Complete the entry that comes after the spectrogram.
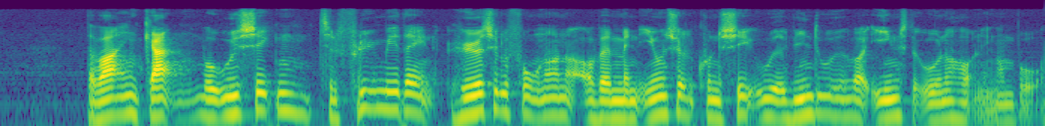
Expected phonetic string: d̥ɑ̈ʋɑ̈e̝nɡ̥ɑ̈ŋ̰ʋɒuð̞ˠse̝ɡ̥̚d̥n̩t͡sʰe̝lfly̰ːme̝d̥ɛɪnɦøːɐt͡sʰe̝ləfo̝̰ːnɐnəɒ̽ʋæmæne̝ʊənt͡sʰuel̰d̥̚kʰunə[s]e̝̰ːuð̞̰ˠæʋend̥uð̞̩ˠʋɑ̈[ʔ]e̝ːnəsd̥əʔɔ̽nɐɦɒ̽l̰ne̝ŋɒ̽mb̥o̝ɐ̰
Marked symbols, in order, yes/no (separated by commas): yes, yes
